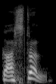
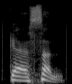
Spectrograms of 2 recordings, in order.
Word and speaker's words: castle: क्या पढ़ते होंगे आप, कास्टल या कैस्टल, नहीं, इसका सही उच्चारण होगा कैसल।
